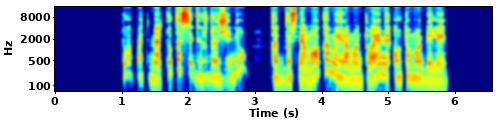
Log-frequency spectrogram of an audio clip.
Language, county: Lithuanian, Vilnius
